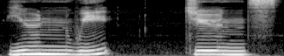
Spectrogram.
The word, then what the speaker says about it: Yunwi Tsunsdi: and that's u n we j n d Yun Jun Yun Jun okay so now that that's out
